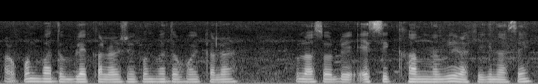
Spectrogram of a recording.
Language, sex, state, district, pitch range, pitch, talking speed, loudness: Nagamese, male, Nagaland, Dimapur, 115-125 Hz, 120 Hz, 180 wpm, -18 LUFS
